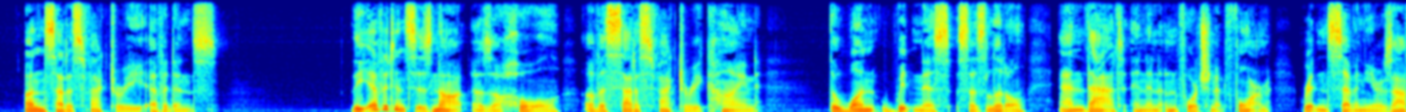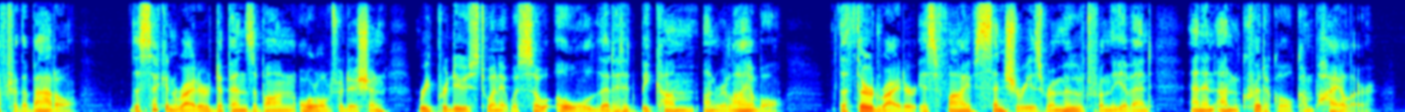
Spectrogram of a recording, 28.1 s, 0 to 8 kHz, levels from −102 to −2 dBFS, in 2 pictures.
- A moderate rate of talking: No, slow, 130 wpm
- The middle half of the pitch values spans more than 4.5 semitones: Yes, average, 5.0 semitones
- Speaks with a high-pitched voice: No, very low, 95 Hz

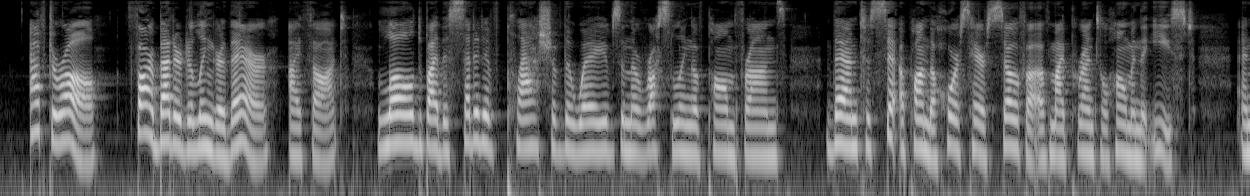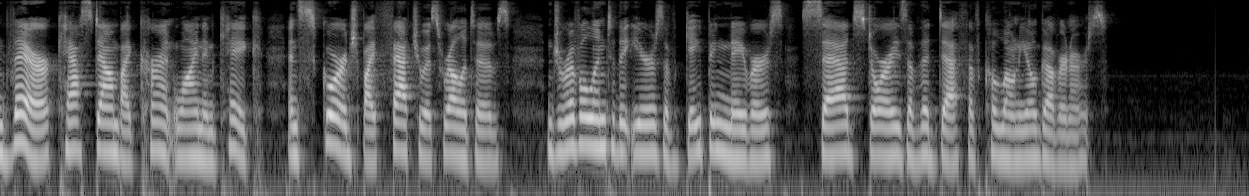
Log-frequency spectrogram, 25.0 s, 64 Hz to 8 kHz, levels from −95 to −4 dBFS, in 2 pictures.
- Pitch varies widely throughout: No, average, 3.7 semitones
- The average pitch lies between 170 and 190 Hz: Yes, medium, 185 Hz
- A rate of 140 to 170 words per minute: Yes, average, 160 wpm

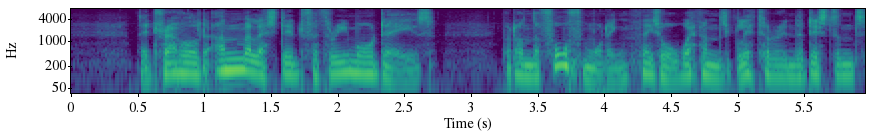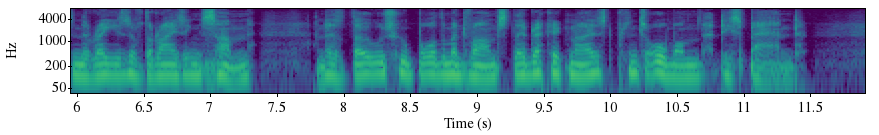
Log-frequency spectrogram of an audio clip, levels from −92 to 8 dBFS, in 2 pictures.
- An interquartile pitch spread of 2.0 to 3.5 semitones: Yes, narrow, 2.5 semitones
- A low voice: Yes, low, 115 Hz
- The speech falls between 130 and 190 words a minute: No, average, 200 wpm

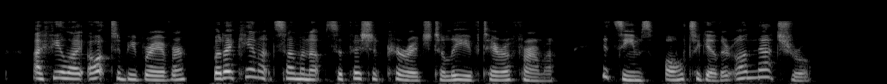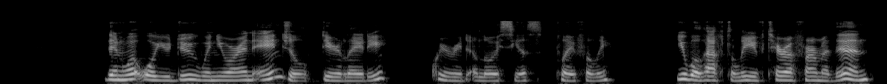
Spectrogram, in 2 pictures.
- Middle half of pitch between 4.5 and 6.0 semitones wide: Yes, average, 5.2 semitones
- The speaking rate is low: No, average, 150 wpm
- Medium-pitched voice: No, high, 210 Hz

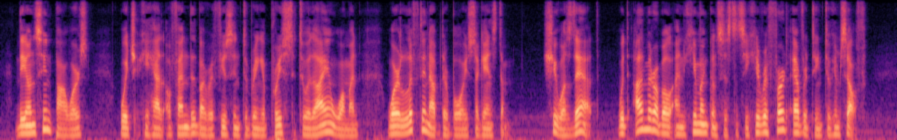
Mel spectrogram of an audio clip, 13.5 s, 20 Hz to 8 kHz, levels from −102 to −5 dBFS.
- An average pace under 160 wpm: No, average, 165 wpm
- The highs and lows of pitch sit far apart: No, average, 4.6 semitones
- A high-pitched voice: No, low, 105 Hz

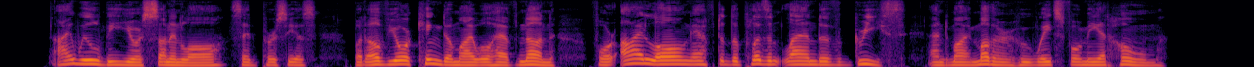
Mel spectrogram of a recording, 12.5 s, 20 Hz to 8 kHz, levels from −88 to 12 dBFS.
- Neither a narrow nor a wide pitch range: Yes, average, 3.3 semitones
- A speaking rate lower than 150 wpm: No, average, 165 wpm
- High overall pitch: No, low, 135 Hz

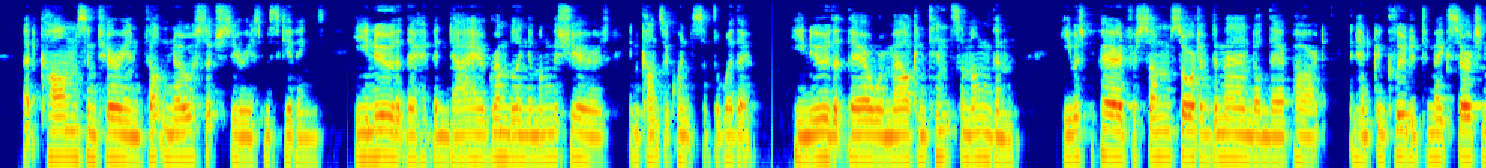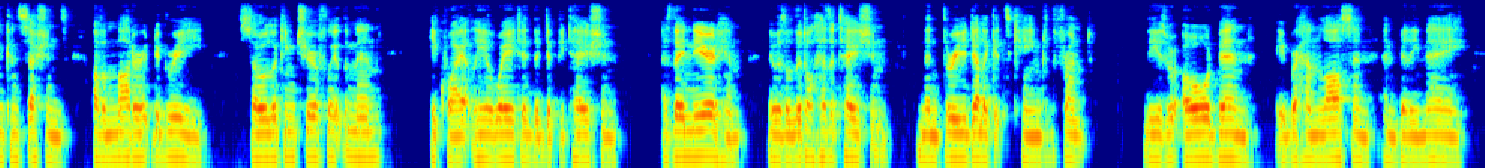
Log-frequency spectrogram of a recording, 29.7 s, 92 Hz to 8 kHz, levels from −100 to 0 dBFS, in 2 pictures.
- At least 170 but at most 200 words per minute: Yes, average, 185 wpm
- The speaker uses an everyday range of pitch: No, narrow, 1.5 semitones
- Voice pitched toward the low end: Yes, low, 115 Hz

